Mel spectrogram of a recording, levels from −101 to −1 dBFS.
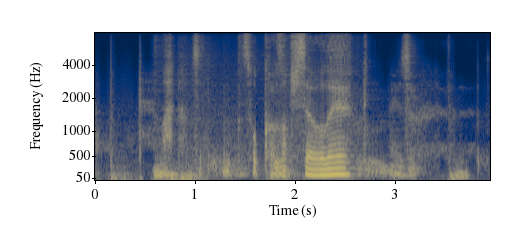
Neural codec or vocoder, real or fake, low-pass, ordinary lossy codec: codec, 16 kHz, 0.5 kbps, X-Codec, HuBERT features, trained on LibriSpeech; fake; none; none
